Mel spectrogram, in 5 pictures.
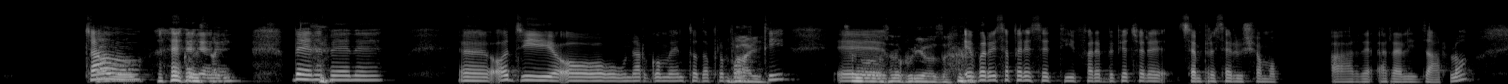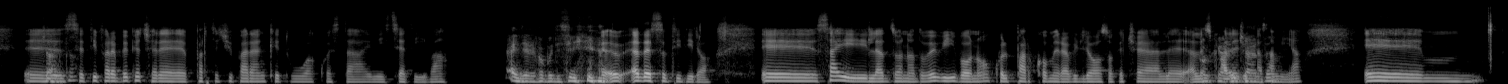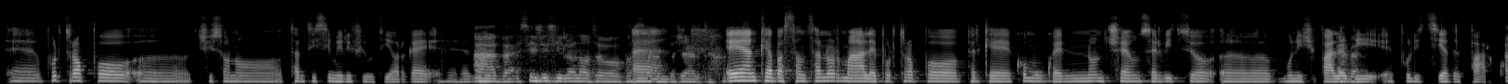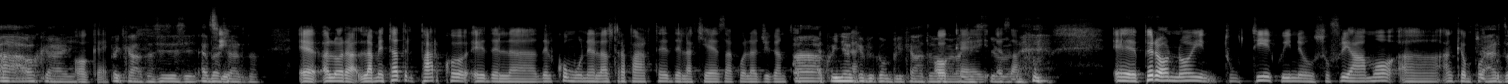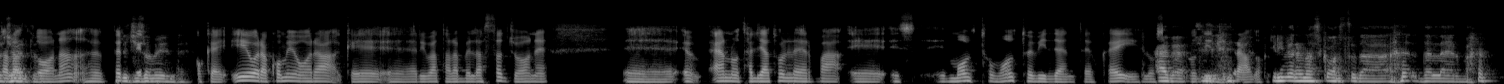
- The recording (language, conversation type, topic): Italian, unstructured, Qual è l’importanza della partecipazione civica?
- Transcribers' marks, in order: chuckle; chuckle; tapping; chuckle; tsk; chuckle; chuckle; other background noise; laughing while speaking: "sì"; chuckle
